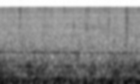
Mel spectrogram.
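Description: rain falling

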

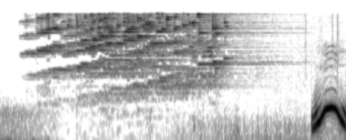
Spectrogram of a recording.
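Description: doorbell ringing

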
